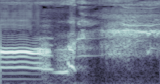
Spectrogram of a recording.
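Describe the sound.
A voice imitates the groggy whimper of a person hopped up on anesthesia: a sustained, wavering moan that bends downward, then trails into a breathy, airy exhale. Loud and alone, with no words.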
